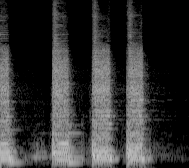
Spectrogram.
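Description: An electric guitar played through a big, full reverb effect in MainStage sounds four loud, separate strummed chords in an even rhythm, each one ringing and decaying into a lush tail, with no voices.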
